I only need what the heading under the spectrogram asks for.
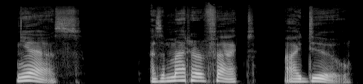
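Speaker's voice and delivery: plain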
